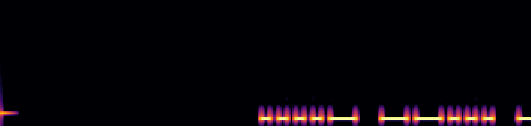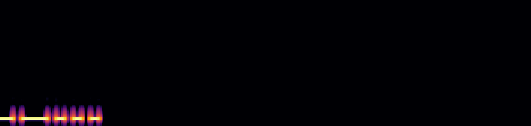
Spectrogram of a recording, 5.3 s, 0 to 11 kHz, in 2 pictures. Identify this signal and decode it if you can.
Morse code, heard as a keyed tone, about 28 wpm, 700 Hz. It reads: 477
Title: Common Cut Numbers - 3-Digit 28wpm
